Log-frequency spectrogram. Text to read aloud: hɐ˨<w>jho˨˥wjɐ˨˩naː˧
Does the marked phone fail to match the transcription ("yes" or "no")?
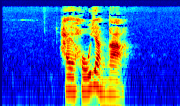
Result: yes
